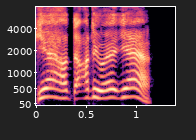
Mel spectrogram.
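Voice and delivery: mocking eager tone. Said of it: "You're just like".

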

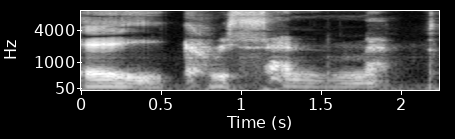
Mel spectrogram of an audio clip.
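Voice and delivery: very low, deep, slow, hushed voice. Reading out a listener email as asked: Emperor from Star Wars voice. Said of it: "read in the voice of the Emperor from, um, from Star Wars".

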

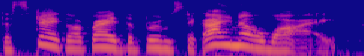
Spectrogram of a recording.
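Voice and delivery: put-on half-joking, really serious tone. Retelling what a woman said after calling them funny, half-joking, real serious. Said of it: "she said it like kind of funny, but like real serious".

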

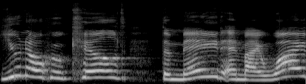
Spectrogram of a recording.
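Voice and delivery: put-on, indiscreet, very loud announcing voice. Retelling what a man said to a woman, imitating him talking really loud. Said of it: "like really loud".

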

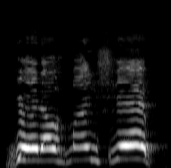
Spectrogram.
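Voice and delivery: very high, very loud, drawn-out shout. Reading a story aloud, a character orders everyone off her ship: yelling. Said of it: "Joy yells at us".

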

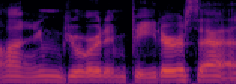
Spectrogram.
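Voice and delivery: flat robotic monotone voice. Mimicking how someone else's impression came out on a podcast, robotic Jordan Peterson impression. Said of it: "You sounded like a robot".

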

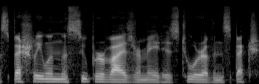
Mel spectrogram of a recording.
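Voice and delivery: plain

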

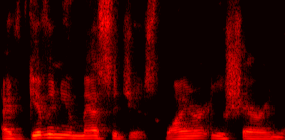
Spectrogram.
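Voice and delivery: normal talking voice

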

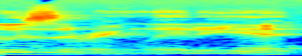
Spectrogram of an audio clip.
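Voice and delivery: put-on Australian accent. Quoting a line from the film Wolf Creek: Australian accent impression. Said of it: "that was a pretty decent, uh, impression".

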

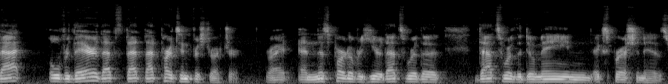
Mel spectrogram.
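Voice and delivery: plain

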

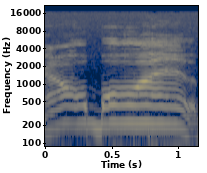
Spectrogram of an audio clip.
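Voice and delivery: very high-pitched, put-on Alabama accent. Comparing Midwestern and Southern accents: imitating an Alabama accent. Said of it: "it's not like Alabama, like".

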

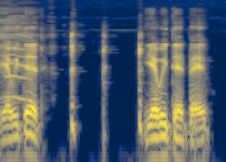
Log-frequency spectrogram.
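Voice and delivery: cool movie-hero voice, low and soft.

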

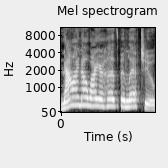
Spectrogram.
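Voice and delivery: taunting yell. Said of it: "yelled something about".

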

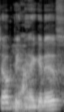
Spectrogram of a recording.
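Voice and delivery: weird, light, playful yet psychotic delivery. Quoting a movie character's line: imitating Nicolas Cage, weird playful psychotic. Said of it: "in a very sort of, like, weird, playful, but also psychotic way goes".

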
